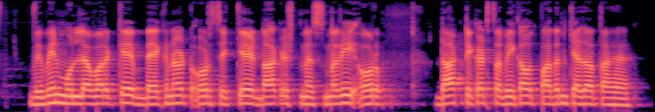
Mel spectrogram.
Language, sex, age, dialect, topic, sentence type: Hindi, male, 25-30, Hindustani Malvi Khadi Boli, banking, statement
